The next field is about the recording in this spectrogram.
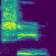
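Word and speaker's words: שין: the serpent biting you the name is pronounced like sheen um which is the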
